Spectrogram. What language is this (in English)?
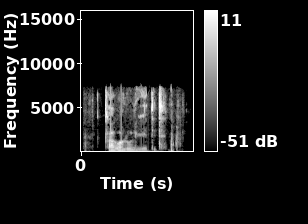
Kalenjin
